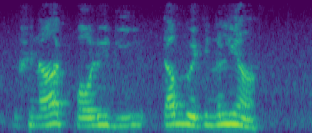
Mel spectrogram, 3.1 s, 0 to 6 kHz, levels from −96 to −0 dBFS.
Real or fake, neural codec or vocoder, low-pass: real; none; 5.4 kHz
